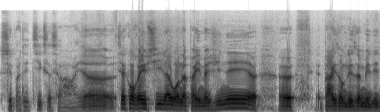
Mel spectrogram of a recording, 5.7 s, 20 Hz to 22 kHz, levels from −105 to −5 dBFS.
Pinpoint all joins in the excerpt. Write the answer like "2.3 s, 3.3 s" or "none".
1.7 s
